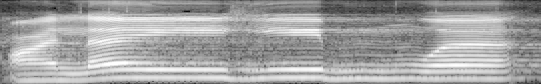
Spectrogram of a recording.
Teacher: cukup ditekan saja tidak perlu ditahan jangan sampai terbunyi bacaan tahan hukum bacaan izhar syafawi dibacanya jelas tiada berdengung Jadi dibacanya alaiim wa bukan alaiim itu bacaan yang salah karena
